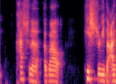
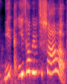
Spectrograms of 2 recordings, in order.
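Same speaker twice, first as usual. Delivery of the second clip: high-pitched, scandalised challenge; incredulous telling-off; indignant disbelief; 11 semitones higher, 3 dB louder than usual. Real, not acted. Indignant at being told shut up.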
